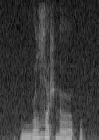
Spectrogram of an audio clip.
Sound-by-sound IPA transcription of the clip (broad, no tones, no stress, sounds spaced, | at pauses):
p uː lʲ zˤ i ʃ n ʌː p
